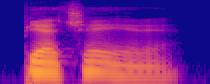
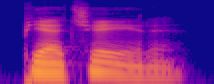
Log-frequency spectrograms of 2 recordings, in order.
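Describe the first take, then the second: The two takes are said the same way.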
